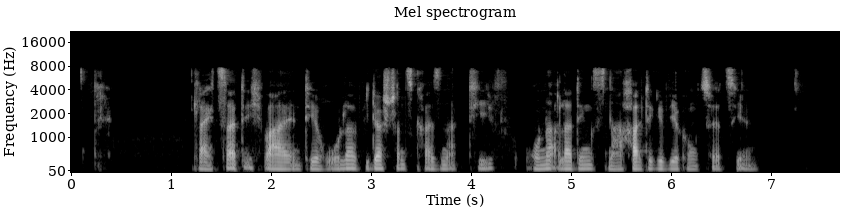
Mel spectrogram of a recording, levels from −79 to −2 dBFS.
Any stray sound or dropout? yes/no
no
